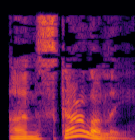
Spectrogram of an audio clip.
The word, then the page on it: unscholarly: British English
